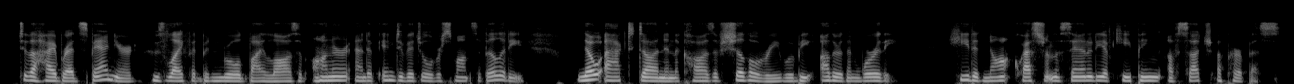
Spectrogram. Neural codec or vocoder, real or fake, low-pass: codec, 16 kHz, 2 kbps, X-Codec, HuBERT features, trained on LibriSpeech; fake; 7.2 kHz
